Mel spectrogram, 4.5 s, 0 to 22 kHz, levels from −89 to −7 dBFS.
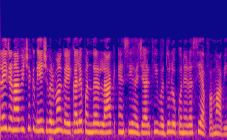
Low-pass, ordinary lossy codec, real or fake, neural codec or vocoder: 7.2 kHz; none; real; none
